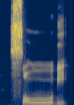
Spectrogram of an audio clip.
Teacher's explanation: Yang harus dibaca lembut dan lunak adalah waw sukun ya, atau ya sukunnya. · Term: lin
